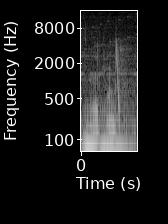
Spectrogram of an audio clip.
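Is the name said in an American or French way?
American. The name is said the American way. "the Americanization of it is Lupin"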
